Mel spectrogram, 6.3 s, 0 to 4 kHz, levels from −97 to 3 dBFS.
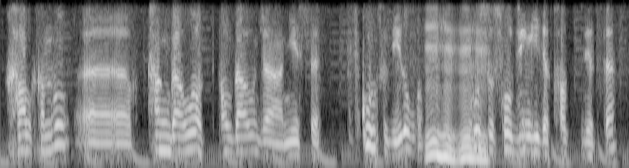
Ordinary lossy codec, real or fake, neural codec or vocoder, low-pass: Opus, 64 kbps; real; none; 3.6 kHz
